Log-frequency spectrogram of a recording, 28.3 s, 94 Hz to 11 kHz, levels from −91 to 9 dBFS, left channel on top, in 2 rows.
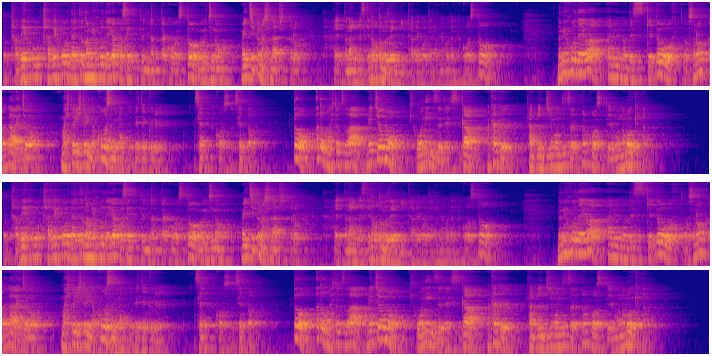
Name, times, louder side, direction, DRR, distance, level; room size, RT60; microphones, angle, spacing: voice 1, 0.0-4.5 4.8-6.0 6.4-9.8 11.1-14.9 15.3-17.4 18.0-19.2 20.0-24.4 24.7-27.0, left 1 dB, 25° left, 1 dB, 1.2 m, -25 dB
7.9 x 7.6 x 5.1 m, 1.3 s
head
